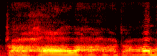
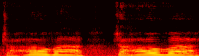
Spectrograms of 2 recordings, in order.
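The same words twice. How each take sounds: First: Slow, high, louder drawn-out yell. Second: Drawn-out high call across the lot; yelling out. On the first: Chasing the two bikers down, yelling the name louder and longer. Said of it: "I start yelling out louder". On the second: Shouting after the bikers across the parking lot, drawn-out high call. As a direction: call the name long and high. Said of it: "I start yelling out". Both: Retold or imitated.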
